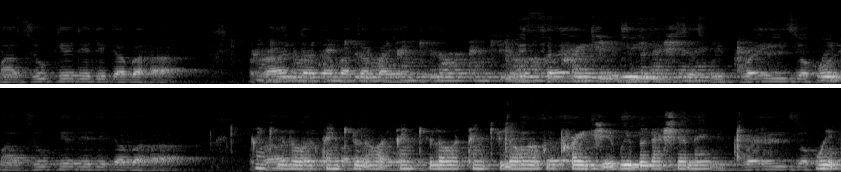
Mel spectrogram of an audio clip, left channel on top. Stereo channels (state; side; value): quieter; left; 4.4 dB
